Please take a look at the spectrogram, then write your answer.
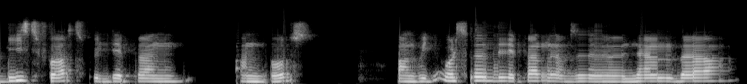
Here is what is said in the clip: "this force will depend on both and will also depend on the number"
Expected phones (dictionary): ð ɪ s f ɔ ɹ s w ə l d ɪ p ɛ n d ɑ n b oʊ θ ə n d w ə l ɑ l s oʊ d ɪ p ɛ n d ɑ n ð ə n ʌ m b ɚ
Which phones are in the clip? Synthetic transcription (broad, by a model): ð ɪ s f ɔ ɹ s w ə l d ɪ p ɛ n d ɑ n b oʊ s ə n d w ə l ɑ l s oʊ d ɪ p ɛ n d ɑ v ð ə n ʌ m b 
